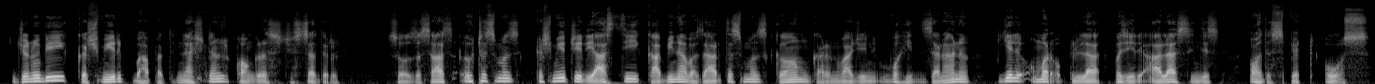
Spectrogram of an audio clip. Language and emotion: Kashmiri, neutral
